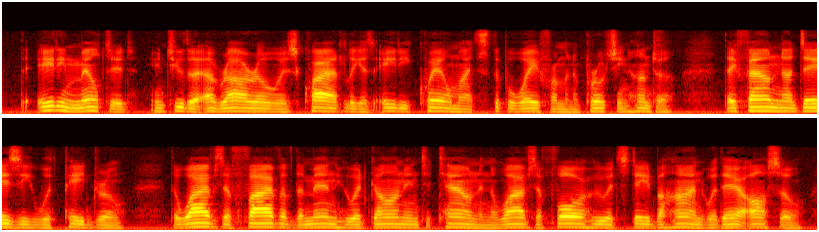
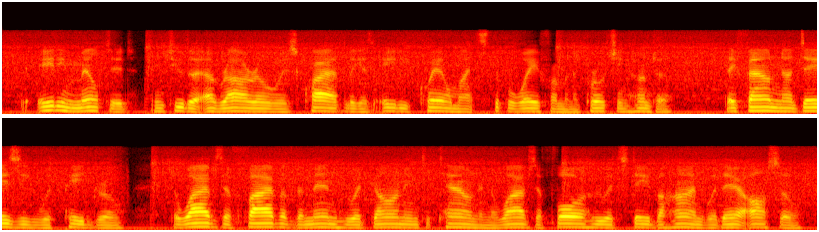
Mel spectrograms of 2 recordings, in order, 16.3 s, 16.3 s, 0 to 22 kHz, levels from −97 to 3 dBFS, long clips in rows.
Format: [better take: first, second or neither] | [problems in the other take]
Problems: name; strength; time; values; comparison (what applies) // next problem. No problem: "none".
first | background sound (Hiss); 16 dB below the speech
